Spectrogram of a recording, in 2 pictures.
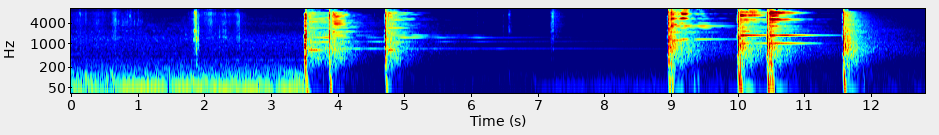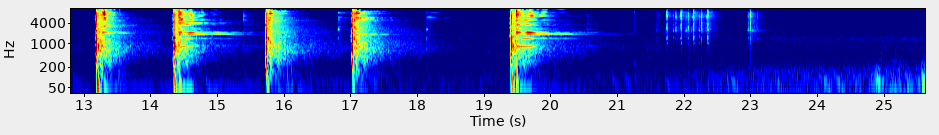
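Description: An H&K 45 pistol fired at steel targets, with about ten sharp shots spaced a second or more apart, each followed by a ringing metallic clang that fades, in an open outdoor range.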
